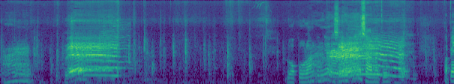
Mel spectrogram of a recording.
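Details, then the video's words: Garut sheep being fed by a village girl in Kampung Bentengur, Garut: two long, quavering, wavering bleats a few seconds apart, with a quieter stretch of faint rustling and clicks between them. "gadis desa ngasih pakan domba"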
